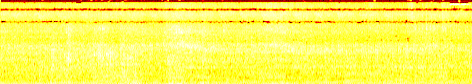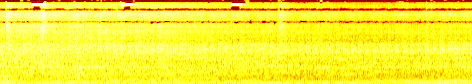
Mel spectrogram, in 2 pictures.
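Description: Small hatchback car's engine running at idle or low speed, a steady low hum close by.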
